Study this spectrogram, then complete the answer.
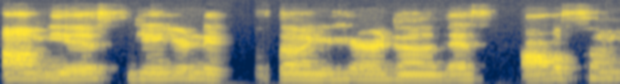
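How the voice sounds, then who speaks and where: A woman's very deep, low voice with vocal fry, in an American accent. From US South, Georgia (Macon). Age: 40s. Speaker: model. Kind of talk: interview.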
